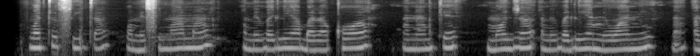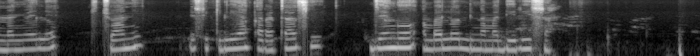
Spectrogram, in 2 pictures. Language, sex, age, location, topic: Swahili, female, 18-24, Kisii, health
